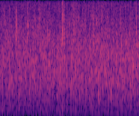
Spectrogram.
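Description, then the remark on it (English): Dense, steady applause from a large crowd of NPC deputies as Premier Zhu Rongji walks to the podium to deliver the government work report, a continuous wash of many hands clapping at an even level throughout, with no voices heard over it. “Overwhelmed by applause from the deputies, Premier Zhu Rongji is walking to the podium to deliver the government work report, his last as Premier to the NPC.”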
